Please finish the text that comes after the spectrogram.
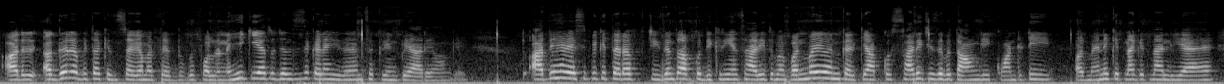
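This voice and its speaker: A woman's voice: on the high side, fairly even intonation, a little fast, a little hiss or hum, rough recording. A woman hosting a home cooking channel, explaining a recipe step by step in a chatty, instructive voice-over full of fillers.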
